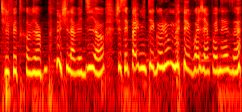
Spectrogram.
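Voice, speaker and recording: Thirtysomething woman streamer, giggly and chatty, a bit high-pitched, faint music behind. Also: moderate pace. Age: 30s. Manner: giggly and playful, chatting with viewers. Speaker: streamer running a live quiz. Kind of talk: casual live-stream chat.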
